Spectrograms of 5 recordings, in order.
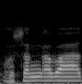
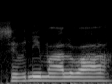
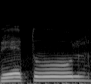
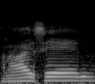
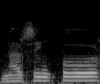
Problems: constant background noise, background conversations at intervals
